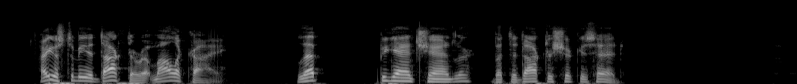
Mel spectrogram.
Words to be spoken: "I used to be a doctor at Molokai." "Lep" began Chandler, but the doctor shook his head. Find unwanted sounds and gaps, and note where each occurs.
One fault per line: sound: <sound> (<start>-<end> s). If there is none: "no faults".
no faults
